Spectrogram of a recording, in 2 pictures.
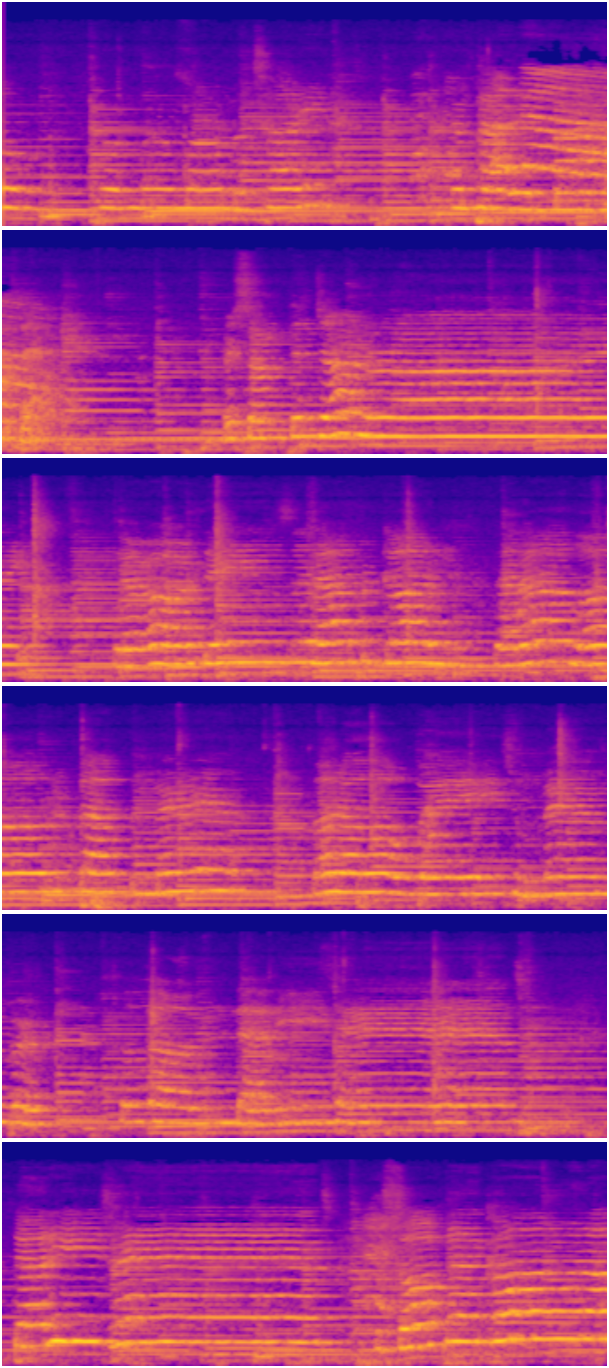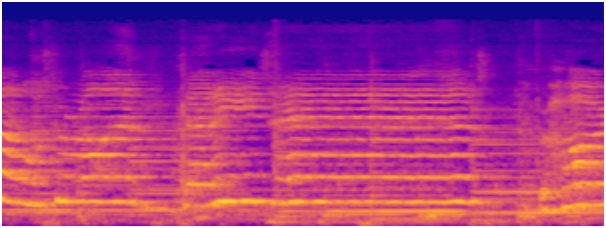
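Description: A young girl singing, accompanied by a strummed acoustic guitar.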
